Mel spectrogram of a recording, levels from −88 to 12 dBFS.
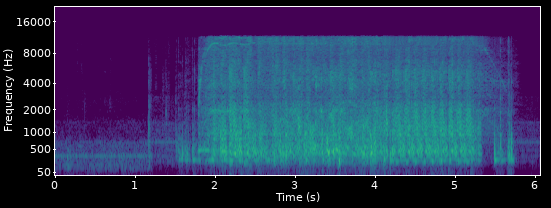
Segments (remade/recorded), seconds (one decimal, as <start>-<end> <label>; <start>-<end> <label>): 0.0-2.5 recorded; 2.5-4.2 remade; 4.2-6.1 recorded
